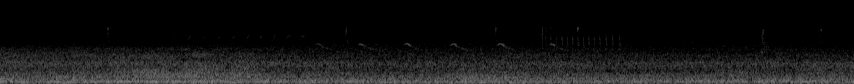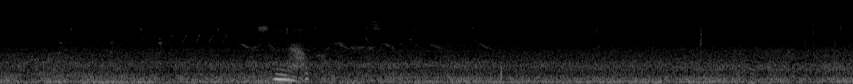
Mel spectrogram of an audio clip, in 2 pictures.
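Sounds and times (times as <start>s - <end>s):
low outdoor background noise: 0.0s - 17.0s
songbird singing: 1.0s - 15.6s.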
